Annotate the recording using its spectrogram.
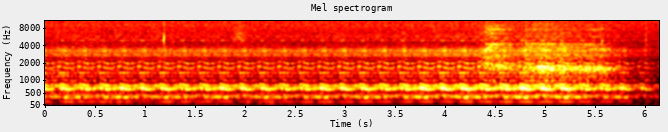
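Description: A hummed vocal note held with an even vibrato over a lower, steadier tone. A breathy hiss joins it near the end, and the sound dies away just before the end.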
